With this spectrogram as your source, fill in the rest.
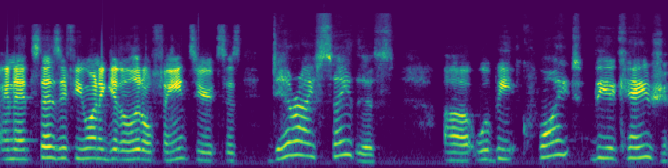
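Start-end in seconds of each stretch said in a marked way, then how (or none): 2.7-6.7 slow, fake upper-crust fancy British accent. Speaker reads out a fancier phrase from a guide in a put-on British accent. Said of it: "right now in our British accents".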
